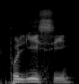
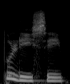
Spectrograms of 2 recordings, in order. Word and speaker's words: Puglisi: And as part of that episode, they talked to Christian Puglisi. Is that how you pronounce it? – Puglisi, yeah. – Puglisi.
